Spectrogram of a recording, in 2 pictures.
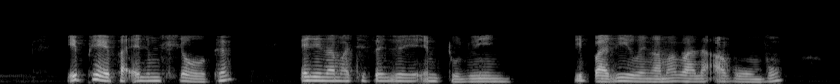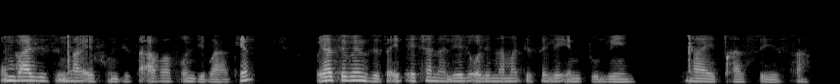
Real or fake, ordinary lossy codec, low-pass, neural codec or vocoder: fake; AAC, 16 kbps; 7.2 kHz; codec, 16 kHz, 16 kbps, FreqCodec, larger model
